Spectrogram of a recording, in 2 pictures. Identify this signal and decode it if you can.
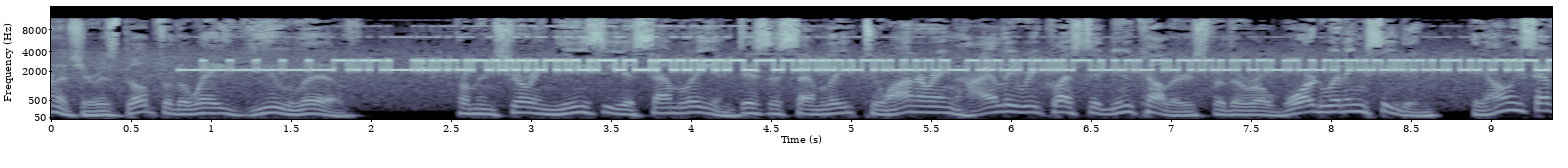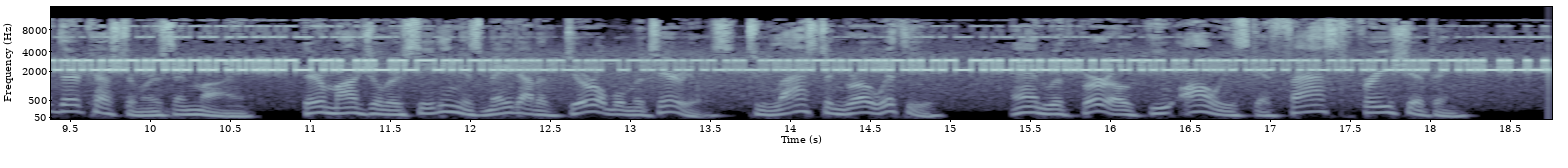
RTTY (45.45 baud, 850 Hz shift), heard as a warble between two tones, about 2550 Hz centre, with radio static, fading and speech in English. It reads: FLEIL CTMEI OTNRP QWVNC YTQGH PZGBU WSPZA OILJN AAIFM KXBTL JYBJT ACXDJ ARNUM UPDQZ CUSNA UAZJE …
